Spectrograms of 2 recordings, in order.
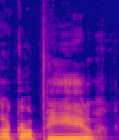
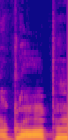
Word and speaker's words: Agape: Im Griechischen steht da ein Wort Agape oder Agape, es wird ganz unterschiedlich ausgesprochen.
